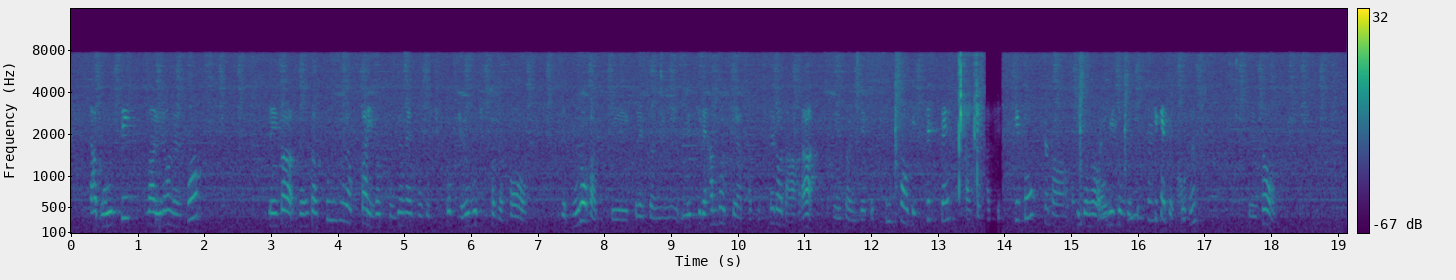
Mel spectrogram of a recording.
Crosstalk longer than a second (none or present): present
